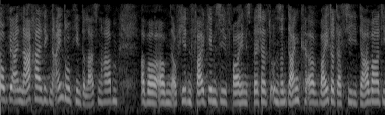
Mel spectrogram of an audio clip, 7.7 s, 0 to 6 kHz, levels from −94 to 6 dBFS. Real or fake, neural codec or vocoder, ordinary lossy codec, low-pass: fake; vocoder, 22.05 kHz, 80 mel bands, WaveNeXt; MP3, 48 kbps; 5.4 kHz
